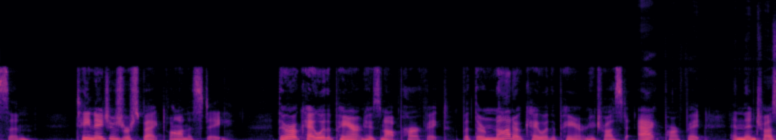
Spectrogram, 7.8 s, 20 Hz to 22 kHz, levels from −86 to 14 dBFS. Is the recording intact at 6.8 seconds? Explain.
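No. From about 6.28 s right through to the end at 7.76 s there's imaging from linear upsampling. It sounds like the speech was raised to a higher rate by just drawing straight lines between samples, which fits a 24 kHz source taken up to 44.1 kHz. That's a weak filter, so the top end goes a bit dull and a mirror copy of the spectrum sits between 12 and 24 kHz, roughly 35 dB under the signal, giving sibilants a faint metallic shimmer.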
